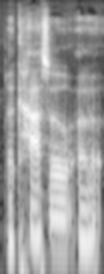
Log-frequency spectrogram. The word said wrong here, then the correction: Ahsoka: No, it's Ahsoka. – Ahsoka.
